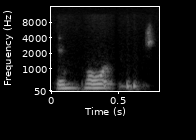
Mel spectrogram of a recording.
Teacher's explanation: Most Americans will say important. No enunciation of the T at all.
